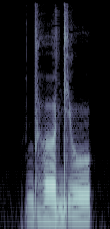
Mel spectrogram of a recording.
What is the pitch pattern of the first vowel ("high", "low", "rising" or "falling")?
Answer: falling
